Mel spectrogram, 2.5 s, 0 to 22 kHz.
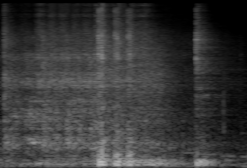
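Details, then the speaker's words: BMW E30 drift car with Volkswagen 07K 5-cylinder swap, cranking without starting fluid: low starter churn with a couple of brief pops as it tries to catch, never picks up and runs; cranks without starting. "I think we just need to keep going. It's going to fire off eventually. What more can I do? Let's just keep cranking her."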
